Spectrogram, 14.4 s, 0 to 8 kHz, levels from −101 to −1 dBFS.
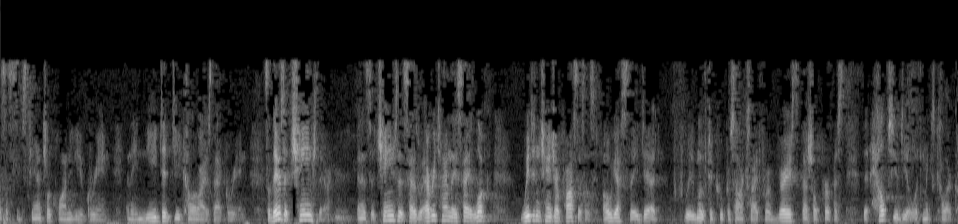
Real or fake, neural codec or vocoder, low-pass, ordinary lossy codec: real; none; 7.2 kHz; MP3, 24 kbps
